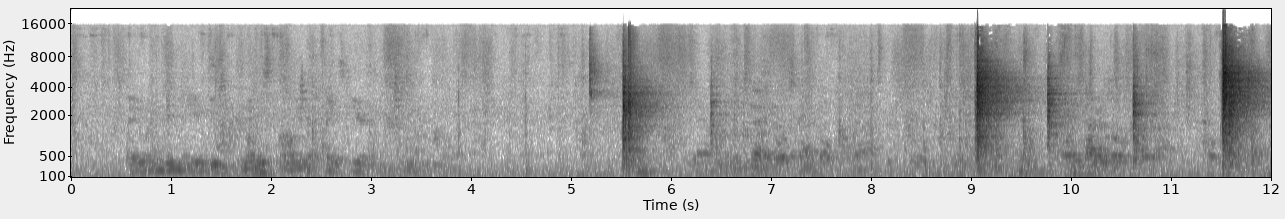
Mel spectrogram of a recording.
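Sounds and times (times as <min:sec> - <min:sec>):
wooden sticks striking: 0:03.8 - 0:06.8, 0:08.9 - 0:12.0.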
